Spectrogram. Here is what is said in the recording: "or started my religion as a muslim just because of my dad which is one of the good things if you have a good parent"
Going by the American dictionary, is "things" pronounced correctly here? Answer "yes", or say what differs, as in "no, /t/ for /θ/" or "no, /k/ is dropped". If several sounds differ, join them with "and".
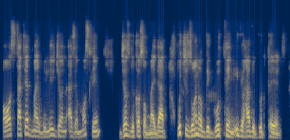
no, /z/ is dropped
